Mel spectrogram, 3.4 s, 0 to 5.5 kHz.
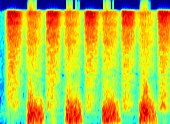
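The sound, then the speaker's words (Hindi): Long, deep breaths from a breathing exercise done with the chin lowered in the Jalandhara Bandha posture: loud, airy breaths alternate with softer ones in a slow, regular rhythm, four strong breaths in all, with no talking. “लंबा और गहरा सांस लगभग 20 से 25 बार कम से कम। शुरू कीजिए।”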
